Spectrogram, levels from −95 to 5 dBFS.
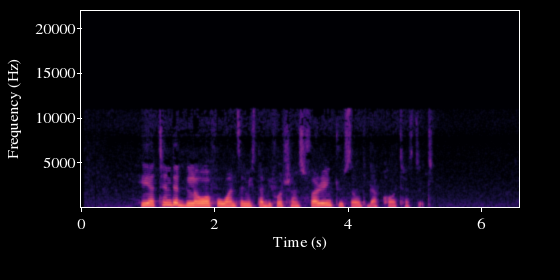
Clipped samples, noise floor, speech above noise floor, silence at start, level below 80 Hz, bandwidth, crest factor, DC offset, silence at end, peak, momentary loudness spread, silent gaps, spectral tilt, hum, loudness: under 0.1%; -73 dBFS; 48 dB; 0.9 s; -70 dBFS; 11.5 kHz; 18 dB; under 0.1%; 1.65 s; -10 dBFS; 15 LU; none; -7.5 dB/octave; none; -25 LUFS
